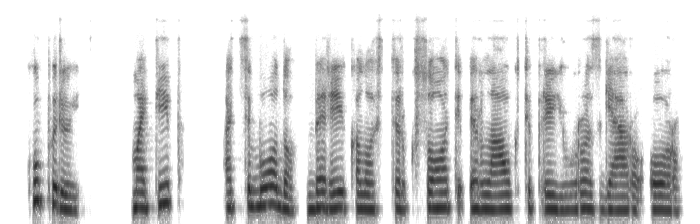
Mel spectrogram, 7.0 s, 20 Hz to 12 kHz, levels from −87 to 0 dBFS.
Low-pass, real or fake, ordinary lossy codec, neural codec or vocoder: 7.2 kHz; real; Opus, 16 kbps; none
